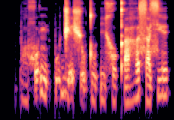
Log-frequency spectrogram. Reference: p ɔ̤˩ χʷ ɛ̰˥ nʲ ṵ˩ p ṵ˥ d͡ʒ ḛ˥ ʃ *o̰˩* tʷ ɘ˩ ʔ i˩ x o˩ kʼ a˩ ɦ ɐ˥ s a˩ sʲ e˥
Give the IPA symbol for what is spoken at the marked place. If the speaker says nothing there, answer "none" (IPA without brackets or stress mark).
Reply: o̰˩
